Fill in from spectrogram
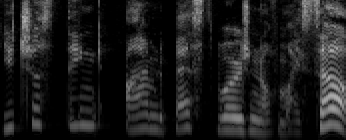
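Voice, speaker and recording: A woman in a non-native accent, fairly high pitch, lively intonation, fairly slow pace, dry, close sound with no echo, very clean recording, silent background. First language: not English. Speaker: vlogger. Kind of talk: casual monologue. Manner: unscripted, halting at times.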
